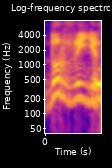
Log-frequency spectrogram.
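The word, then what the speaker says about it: دُرِّيٌّ: দাল র পেশ দূর, র ইয়া জের রি, রতে রয়ের দ্বিতীয় উচ্চারণটা গিয়ে ইয়াকে ধরছে, বুঝতে পেরেছেন? না হলে ইয়া কার সাথে মিলে উচ্চারণ হবে, তাই না? র ইয়া জের রি, ইয়া দুই পেশ ইউন, দূর রি ইউন, এইভাবে বানানটা হবে।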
